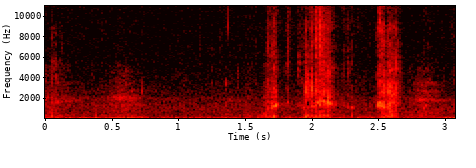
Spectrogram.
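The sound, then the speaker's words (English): Crunching an ice cream cone: after a stretch of near silence, a few quiet, crisp crackling bites and crunches, with no talk. “Kind of sounds like an ice cream cone.”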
